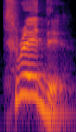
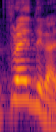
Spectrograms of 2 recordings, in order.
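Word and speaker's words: thread: 굉장히 많이 사용되는 스타일이거든요 트레드 그러니까 정확한 발음은 프레드가 되겠죠 th이니까 트레드는 실 그리고 니들은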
